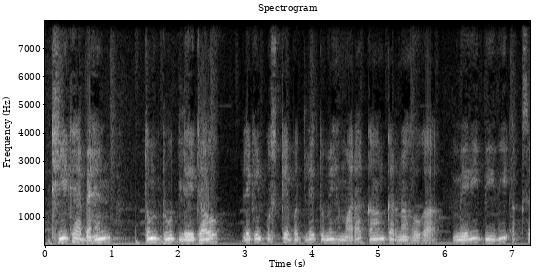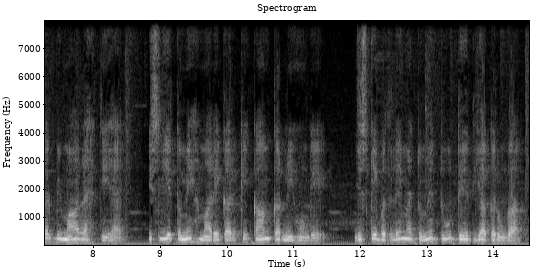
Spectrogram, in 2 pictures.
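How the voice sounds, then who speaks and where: A man's voice: on the low side, steady tone, a little slow, dark tone, faint music behind, natural voice. A man voicing a brotherly but businesslike village milk owner in a moral story, matter-of-fact in manner.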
